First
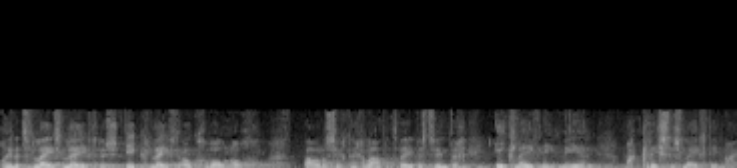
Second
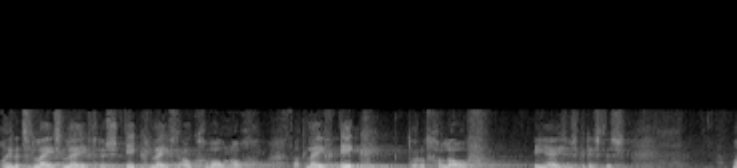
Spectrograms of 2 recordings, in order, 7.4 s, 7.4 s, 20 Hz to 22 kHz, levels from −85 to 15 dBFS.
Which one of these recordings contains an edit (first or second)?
first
